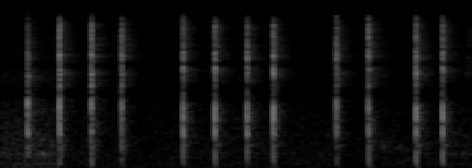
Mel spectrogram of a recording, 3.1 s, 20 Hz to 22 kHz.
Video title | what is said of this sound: Sharpening Spyderco Endura V-Toku2/SUS410 | this stuff is really dense. Sounds like wood, it's so dense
